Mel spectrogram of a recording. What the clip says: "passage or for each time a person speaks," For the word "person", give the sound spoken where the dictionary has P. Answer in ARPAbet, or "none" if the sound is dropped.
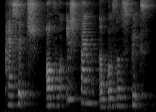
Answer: B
